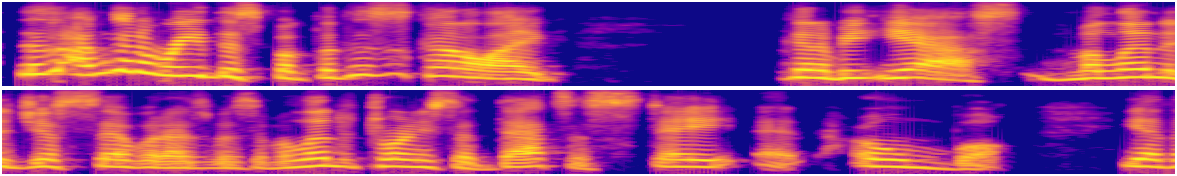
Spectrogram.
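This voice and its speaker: Reading viewer comments in a relaxed live-stream chat from home, a middle-aged psychic rambles and laughs often. His high, gravelly voice sounds strained and tired, as if he's losing it. There is no echo.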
